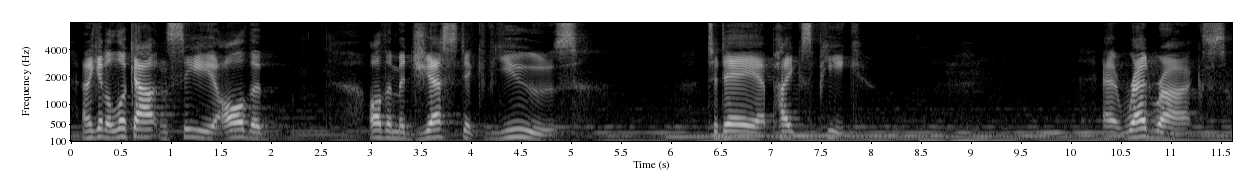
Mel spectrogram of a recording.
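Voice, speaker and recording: Slow, bright-voiced man leading prayer. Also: fairly high pitch, soft background music. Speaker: spiritual practitioner reading inspiration and leading prayer. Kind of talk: devotional reading and spoken prayer. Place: church sanctuary, speaking to a congregation.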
